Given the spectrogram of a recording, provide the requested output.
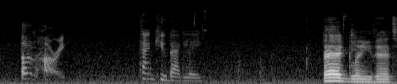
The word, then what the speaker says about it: Bagley: Bagley, that's how it's pronounced.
